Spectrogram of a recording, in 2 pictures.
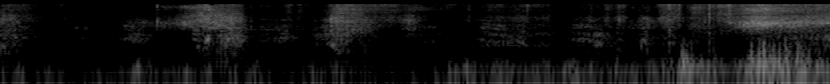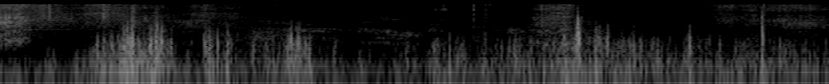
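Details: Pit Bulls play fighting; deep growling rumbles rise in intensity midway, with short huffing bursts near three and four seconds and scuffling throughout.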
